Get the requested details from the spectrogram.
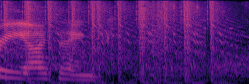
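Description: A young man speaks through a headset microphone.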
